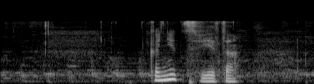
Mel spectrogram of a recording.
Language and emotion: Russian, neutral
